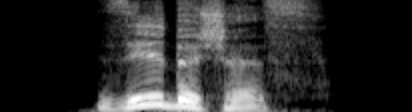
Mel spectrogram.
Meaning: strong/mixed nominative/accusative neuter singular of silbisch
- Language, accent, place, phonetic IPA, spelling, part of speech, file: German, Germany, Berlin, [ˈzɪlbɪʃəs], silbisches, adjective, De-silbisches.ogg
